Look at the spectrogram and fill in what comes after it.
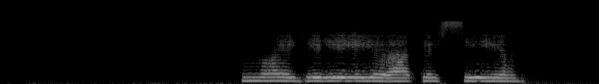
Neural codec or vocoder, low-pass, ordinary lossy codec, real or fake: codec, 16 kHz, 0.5 kbps, FreqCodec, smaller model; none; none; fake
